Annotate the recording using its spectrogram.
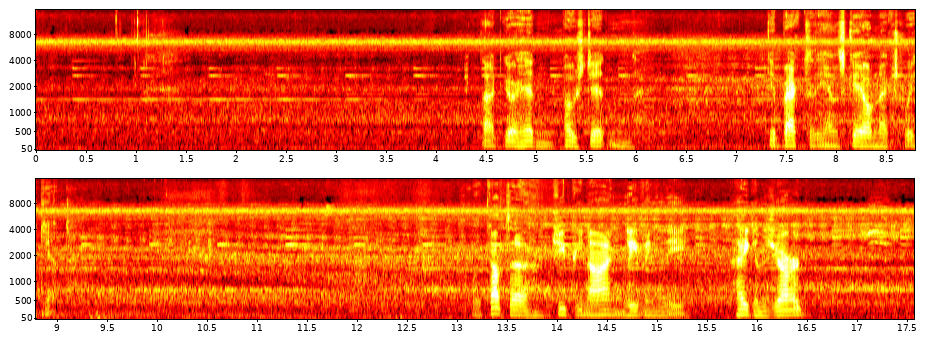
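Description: A model train rolls along its track with a low, steady rumble.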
